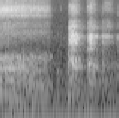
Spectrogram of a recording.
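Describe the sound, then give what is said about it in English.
Someone sniffs at a glass of pale white wine: a long breathy inhale followed by three short, sharp sniffs in quick succession, with no talking. “Sniff.”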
